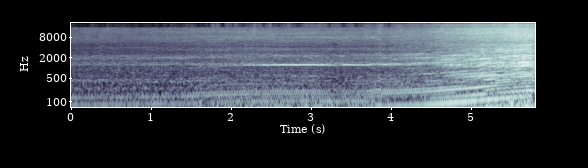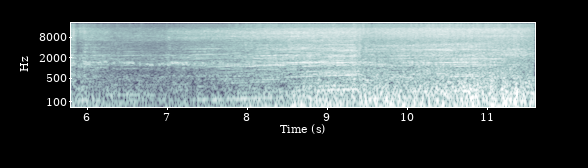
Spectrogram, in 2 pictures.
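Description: A Suzuki GSX-8R motorcycle accelerates at full throttle, its engine note climbing steadily in pitch and loudness through the revs, heard close with rising wind noise and no talk.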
